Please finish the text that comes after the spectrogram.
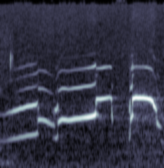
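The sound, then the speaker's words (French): A common loon's wailing call: long, mournful sustained notes that slide and step between pitches, rising and holding in three drawn-out phrases, clear with no other sounds. “Et le huard fit entendre son cri heureux.”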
